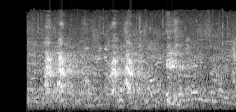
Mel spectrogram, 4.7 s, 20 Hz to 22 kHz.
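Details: Ibizan Hound at an SvVk dog show on 20 March 2016, giving several short, sharp barks in quick pairs, with steady crowd chatter and voices filling the indoor hall throughout.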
